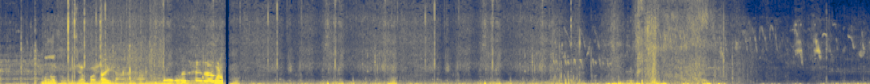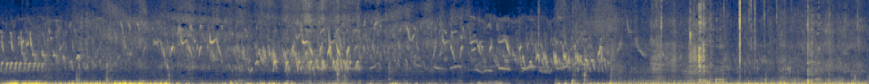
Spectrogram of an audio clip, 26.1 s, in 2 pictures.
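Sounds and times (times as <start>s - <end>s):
low microphone rumble: 0.0s - 3.3s
small birds chirping and trilling: 6.9s - 24.9s.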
